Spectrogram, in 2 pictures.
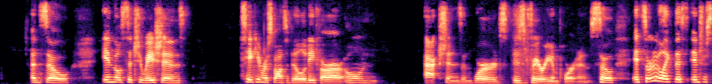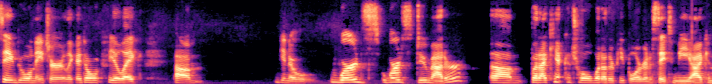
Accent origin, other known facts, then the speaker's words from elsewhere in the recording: New England, United States; Like I grew up in New England. sarcasm and, you know, like that sort of thing is just part of the culture.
